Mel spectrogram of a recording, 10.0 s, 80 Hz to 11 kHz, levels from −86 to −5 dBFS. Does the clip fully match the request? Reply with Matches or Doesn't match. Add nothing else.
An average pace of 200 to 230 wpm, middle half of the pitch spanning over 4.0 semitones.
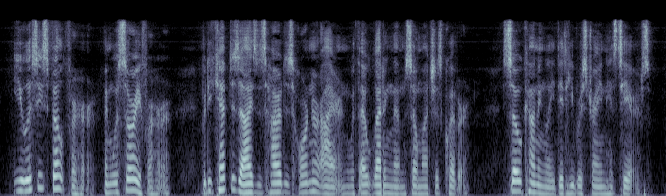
Matches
